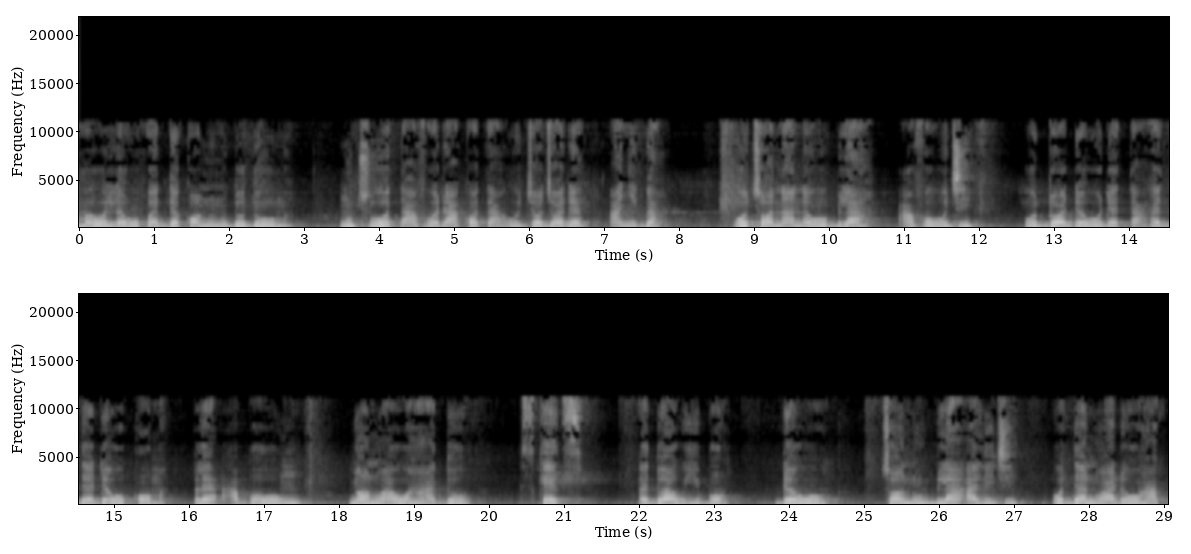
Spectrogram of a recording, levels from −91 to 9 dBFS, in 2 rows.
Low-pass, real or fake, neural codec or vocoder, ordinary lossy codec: 14.4 kHz; fake; vocoder, 44.1 kHz, 128 mel bands, Pupu-Vocoder; MP3, 48 kbps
